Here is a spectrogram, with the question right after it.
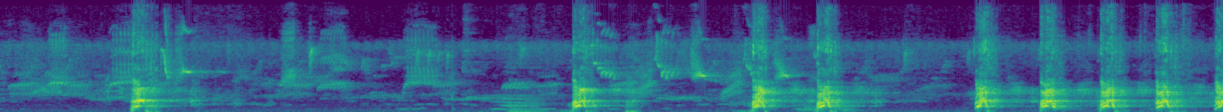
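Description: A St. Bernard puppy gives sharp, high yappy barks, singly at first, then in a quick run.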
